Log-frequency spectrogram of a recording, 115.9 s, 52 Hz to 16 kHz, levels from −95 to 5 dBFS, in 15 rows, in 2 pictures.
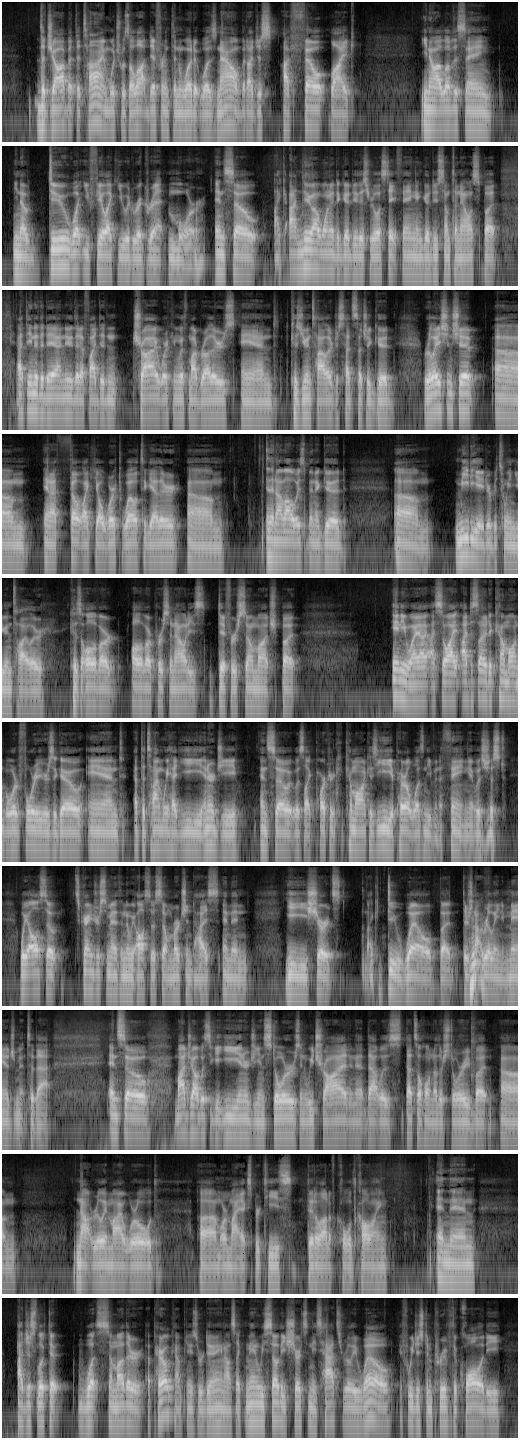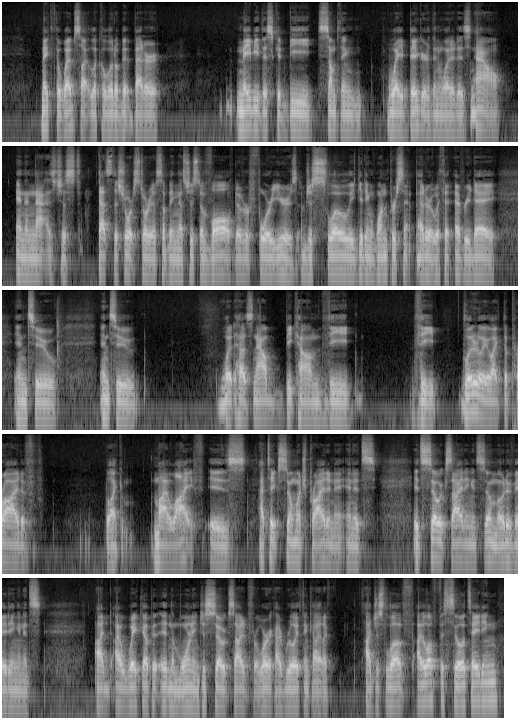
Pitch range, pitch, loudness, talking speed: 85-100 Hz, 95 Hz, -21 LUFS, 190 wpm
